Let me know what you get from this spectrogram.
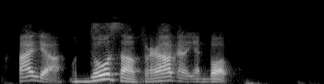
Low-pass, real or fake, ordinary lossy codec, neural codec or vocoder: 7.2 kHz; fake; Opus, 32 kbps; codec, 16 kHz, 0.5 kbps, X-Codec, HuBERT features, trained on general audio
